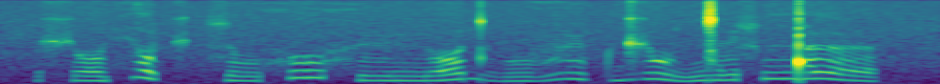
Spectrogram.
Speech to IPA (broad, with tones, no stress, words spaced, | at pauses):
ʃo˩ço˥˩t͡ʃ t͡su˩xu˥ xʉ˩ɲo˩˥ dʱu˩vʉ˥˩pd͡ʒu˥˩ŋ͡ǀɨ˧ɬ ŋ͡ǃɵ˥˩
